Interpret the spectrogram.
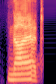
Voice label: "naiad", Indian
